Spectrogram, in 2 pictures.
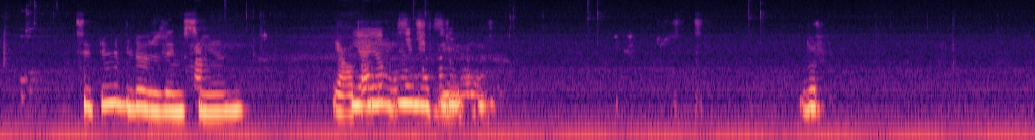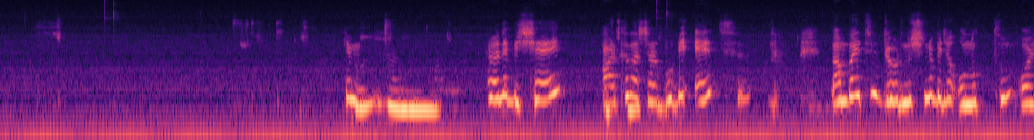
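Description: A young woman talks with animation close to a microphone, pausing now and then.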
